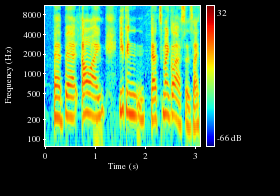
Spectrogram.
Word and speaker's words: Babette: Gloria Stivic on All in the Family, and Babel on Gilmore Girls. Is that how you say it? Babette. Babette.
